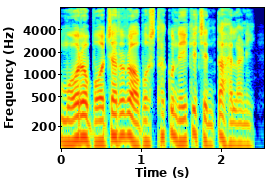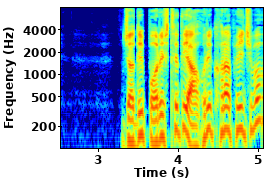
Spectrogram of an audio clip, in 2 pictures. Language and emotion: Odia, fearful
